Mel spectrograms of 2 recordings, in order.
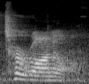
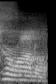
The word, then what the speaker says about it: Toronto: It's Toronto. I will never, not guys. Toronto. Like, Toronto, okay? I just pronounce it like a Caribbean person because I am from St. Vincent and the Grenadines. It's Toronto.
